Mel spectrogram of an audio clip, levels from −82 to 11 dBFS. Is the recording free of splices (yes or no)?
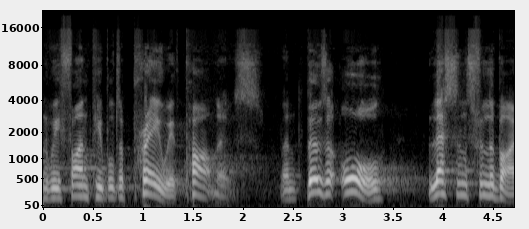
no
